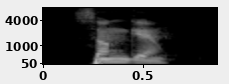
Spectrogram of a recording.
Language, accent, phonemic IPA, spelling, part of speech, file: French, France, /sɑ̃.ɡɛ̃/, sanguin, adjective, LL-Q150 (fra)-sanguin.wav
- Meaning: 1. blood 2. blood red 3. hotheaded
